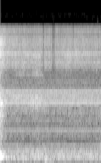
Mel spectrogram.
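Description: Faint room tone with a steady low electrical hum.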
